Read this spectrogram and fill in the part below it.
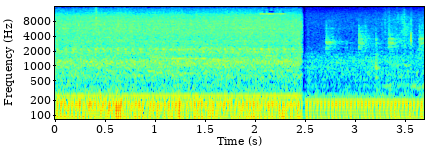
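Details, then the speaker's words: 2005–2006 Toyota Corolla XRS, fully warmed after the fix for the P0505 stuck-pedal/idle problem: steady low rumble at an even idle of about 900 rpm, with no misses or knocks. Normal warm idle. "warmed up it's actually idling really well right now"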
